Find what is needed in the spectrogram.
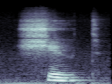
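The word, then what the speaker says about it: should: 它是一个 consonant diagram 二合辅音，sh sh sh，注意 l 还是不发音哦，shoot shoot shoot shoot shoot shoot。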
